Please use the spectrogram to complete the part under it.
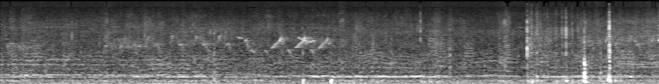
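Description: Honeybees buzzing steadily around an opened hive frame holding honey, pollen and nectar, a soft continuous hum with occasional nearby rustles and knocks.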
